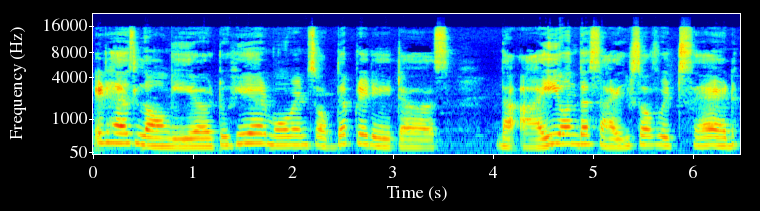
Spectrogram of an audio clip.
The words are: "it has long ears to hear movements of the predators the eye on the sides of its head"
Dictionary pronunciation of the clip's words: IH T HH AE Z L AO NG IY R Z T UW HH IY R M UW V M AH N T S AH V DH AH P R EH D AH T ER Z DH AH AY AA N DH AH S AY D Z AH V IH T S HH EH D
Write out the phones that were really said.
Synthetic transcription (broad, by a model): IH T HH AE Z L AO NG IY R T UW HH IY R M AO M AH N T S AH V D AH P R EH D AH T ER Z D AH AY AA N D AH S AY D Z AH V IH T S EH D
